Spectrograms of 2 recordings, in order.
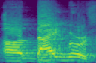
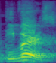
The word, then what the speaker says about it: diverse: In the face of diverse 혹은 diverse 둘 다 맞는 발음이에요.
